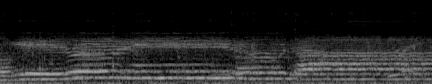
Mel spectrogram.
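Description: Voices chanting or singing in unison, a slow melody of long held notes that step to a new pitch every second or so.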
